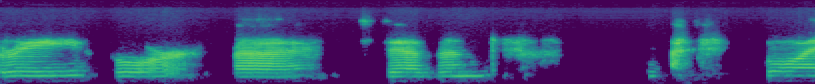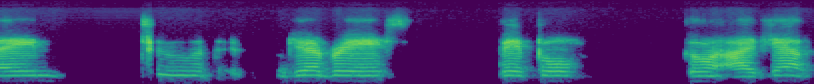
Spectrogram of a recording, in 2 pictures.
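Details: Conduction aphasia in a patient counting to ten, skipping numbers and unable to continue, with impaired repetition.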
